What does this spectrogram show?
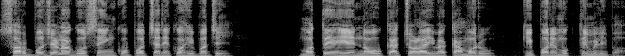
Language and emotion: Odia, neutral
